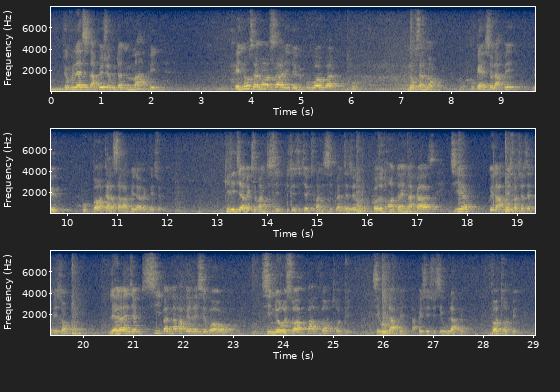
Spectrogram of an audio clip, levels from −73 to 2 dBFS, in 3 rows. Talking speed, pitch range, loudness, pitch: 190 wpm, 155-200 Hz, -15 LUFS, 175 Hz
